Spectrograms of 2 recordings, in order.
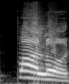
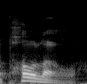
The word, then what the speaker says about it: Palo: El Palo Diablo. Usually we end up saying El Polo, but it's El Palo.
